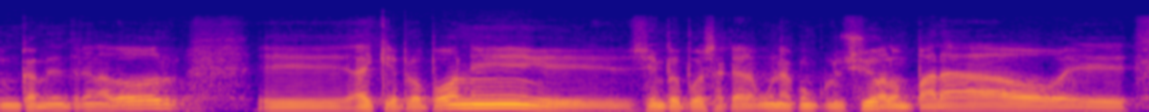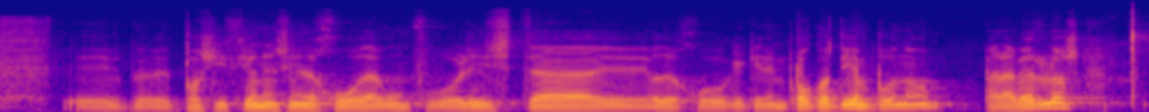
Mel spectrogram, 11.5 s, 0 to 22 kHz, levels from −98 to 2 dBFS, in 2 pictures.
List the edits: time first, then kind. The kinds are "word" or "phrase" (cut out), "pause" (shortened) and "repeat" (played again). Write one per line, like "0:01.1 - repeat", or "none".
0:01.9 - word
0:04.4 - word
0:09.0 - word
0:09.7 - word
